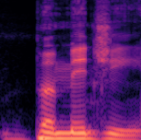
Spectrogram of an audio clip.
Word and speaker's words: Bemidji: So they're like, it's like Bemidji. And Yeah, you're yeah. like, what? Yeah. I can't even pronounce that.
